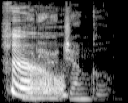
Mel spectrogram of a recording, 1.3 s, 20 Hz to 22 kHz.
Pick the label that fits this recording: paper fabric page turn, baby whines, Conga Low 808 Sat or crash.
baby whines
